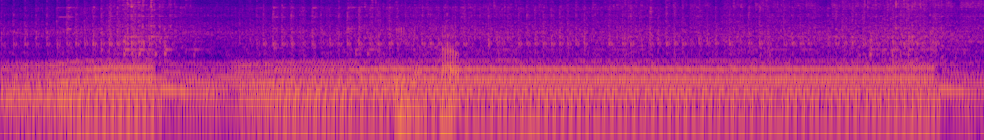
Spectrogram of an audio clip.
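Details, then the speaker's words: Brush cutter after fixing gear-head vibration by reseating the misaligned blade under its cover and tightening the nut: steady high-revving two-stroke buzz with even pitch, no wobble or rattle, vibration gone and running normally. "สตาร์ทเครื่องยนต์เครื่องตัดหญ้าของเราก็จะหายสั่นแล้วนะครับ"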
